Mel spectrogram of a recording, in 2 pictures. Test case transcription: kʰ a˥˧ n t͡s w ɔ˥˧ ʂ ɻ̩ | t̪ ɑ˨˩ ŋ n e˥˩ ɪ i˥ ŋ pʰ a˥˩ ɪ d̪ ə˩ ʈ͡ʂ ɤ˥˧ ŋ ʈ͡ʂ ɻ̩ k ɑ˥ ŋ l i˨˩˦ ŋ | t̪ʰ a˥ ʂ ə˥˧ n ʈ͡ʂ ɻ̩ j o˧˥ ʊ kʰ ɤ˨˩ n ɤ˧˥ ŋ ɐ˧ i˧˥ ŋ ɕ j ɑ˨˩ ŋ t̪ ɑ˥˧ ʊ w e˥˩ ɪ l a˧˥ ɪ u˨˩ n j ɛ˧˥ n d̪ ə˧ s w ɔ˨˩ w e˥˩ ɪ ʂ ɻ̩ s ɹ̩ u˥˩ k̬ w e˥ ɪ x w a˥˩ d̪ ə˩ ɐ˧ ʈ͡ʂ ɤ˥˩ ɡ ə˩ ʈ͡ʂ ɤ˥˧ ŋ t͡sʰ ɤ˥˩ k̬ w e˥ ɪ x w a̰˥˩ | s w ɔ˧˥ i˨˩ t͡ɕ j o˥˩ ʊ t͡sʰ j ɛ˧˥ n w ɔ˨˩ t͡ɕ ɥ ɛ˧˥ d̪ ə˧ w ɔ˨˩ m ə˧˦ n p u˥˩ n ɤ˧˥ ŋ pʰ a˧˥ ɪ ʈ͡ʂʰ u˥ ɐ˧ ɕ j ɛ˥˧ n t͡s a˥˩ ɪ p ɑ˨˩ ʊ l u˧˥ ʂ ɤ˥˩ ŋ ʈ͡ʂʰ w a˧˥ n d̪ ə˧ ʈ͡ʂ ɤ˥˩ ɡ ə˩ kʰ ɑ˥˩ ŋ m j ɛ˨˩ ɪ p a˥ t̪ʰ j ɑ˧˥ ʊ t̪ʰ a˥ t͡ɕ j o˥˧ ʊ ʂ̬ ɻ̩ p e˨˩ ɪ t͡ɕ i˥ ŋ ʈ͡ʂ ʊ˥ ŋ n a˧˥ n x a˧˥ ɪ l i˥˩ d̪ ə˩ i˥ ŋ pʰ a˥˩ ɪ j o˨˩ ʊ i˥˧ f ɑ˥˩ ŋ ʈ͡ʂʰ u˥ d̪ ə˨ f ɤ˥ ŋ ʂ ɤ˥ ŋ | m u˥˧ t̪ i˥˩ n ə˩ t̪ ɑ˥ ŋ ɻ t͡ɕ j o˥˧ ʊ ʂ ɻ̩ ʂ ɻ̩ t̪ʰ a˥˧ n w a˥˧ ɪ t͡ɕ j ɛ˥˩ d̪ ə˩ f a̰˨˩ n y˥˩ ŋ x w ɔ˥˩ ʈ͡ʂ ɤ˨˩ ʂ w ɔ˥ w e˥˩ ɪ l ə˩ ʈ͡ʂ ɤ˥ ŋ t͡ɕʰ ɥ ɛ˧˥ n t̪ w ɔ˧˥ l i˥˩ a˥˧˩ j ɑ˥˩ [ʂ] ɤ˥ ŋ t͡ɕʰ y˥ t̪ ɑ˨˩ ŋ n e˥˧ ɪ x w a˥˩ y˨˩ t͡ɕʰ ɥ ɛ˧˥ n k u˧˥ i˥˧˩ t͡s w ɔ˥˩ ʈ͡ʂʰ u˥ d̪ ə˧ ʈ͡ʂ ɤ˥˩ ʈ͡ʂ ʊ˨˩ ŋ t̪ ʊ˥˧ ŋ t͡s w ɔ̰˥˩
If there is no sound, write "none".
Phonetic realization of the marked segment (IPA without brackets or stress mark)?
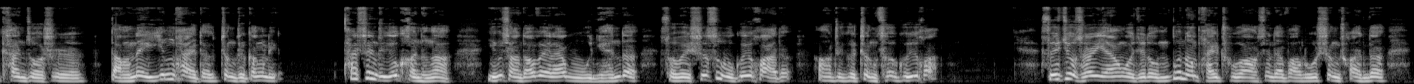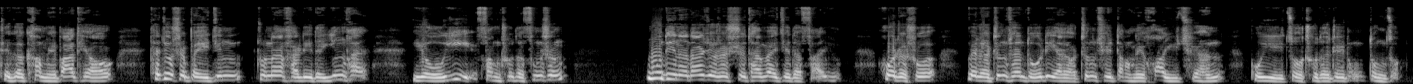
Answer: ʈ͡ʂ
